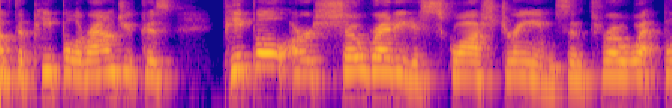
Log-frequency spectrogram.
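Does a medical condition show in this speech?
No.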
